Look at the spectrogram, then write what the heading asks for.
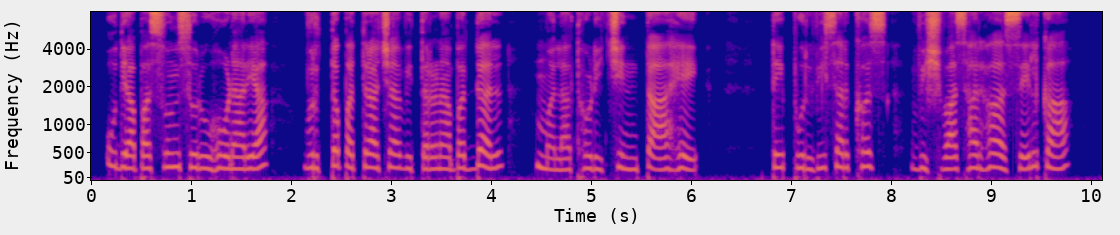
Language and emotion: Marathi, fearful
